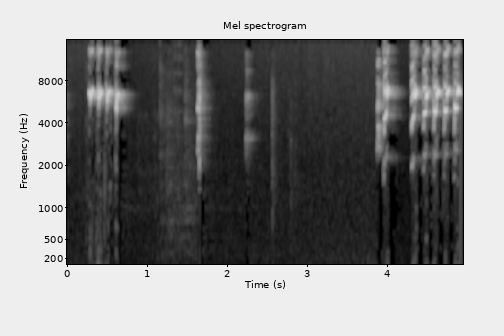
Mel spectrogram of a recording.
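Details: Fischer's lovebird giving mating-stimulation song: brief clusters of quick high twittering notes, scattered softer chirps, and a fast run of repeated sharp notes at the end.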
